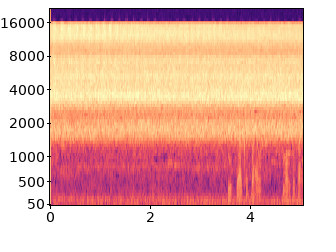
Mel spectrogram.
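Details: Steady high-pitched cicada buzzing fills the air at Mỹ Luôn eco-tourism area with its durian and Thai jackfruit gardens, 2021; a few brief human voice sounds break in near the end.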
